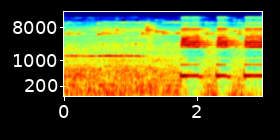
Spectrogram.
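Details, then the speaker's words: Early carbureted Honda Beat after repairing broken ignition switch wire: light engine hum then three clear even horn toots; horn works and engine starts easily, fault fixed. "Nah ya, hidup dengan mudah. Masalahnya cuma di kabel kontak yang terputus sehingga mesinnya nggak bisa hidup."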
